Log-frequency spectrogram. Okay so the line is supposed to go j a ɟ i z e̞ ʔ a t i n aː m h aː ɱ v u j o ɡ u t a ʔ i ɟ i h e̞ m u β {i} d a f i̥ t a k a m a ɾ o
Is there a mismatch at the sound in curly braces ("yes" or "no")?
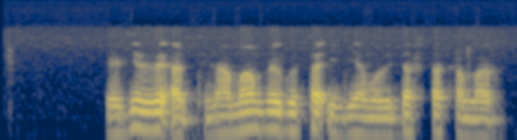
no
